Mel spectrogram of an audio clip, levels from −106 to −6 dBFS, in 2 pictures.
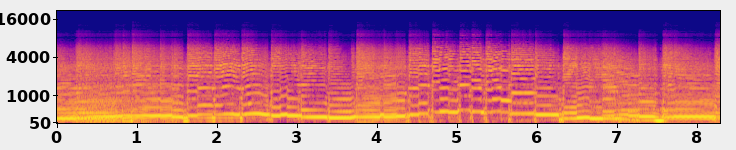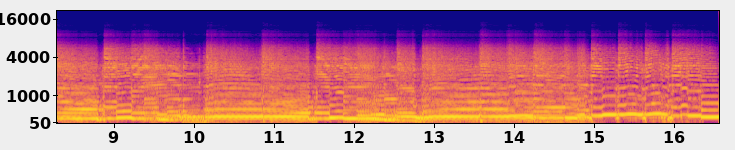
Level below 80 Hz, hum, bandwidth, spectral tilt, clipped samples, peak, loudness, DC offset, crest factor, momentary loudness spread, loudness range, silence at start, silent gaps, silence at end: -42 dBFS; none; 6.8 kHz; -7 dB/octave; under 0.1%; -4 dBFS; -16 LUFS; under 0.1%; 12 dB; 4 LU; 1 LU; 0 s; none; 0 s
